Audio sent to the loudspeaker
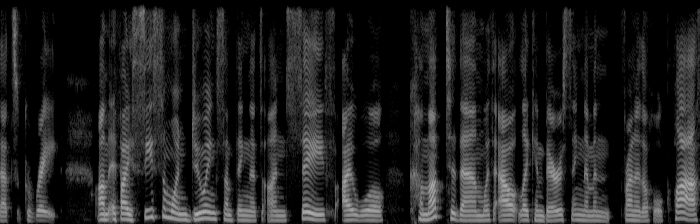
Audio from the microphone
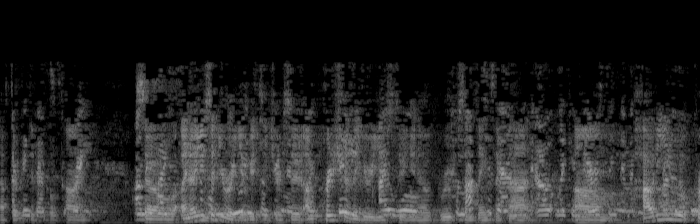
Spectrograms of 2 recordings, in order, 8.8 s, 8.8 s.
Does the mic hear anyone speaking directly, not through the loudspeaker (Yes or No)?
Yes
